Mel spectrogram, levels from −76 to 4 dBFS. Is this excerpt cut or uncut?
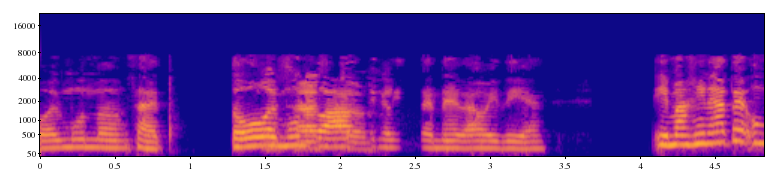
uncut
